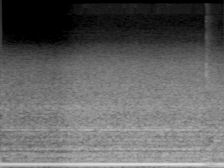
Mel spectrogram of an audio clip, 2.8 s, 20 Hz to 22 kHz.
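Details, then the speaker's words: Electric fan after replacing its faulty capacitor, previously noisy at speeds 1 and 2: a smooth, steady low hum at top speed with even airflow hiss and no rattle or buzz; it now runs normally. "e o barulho saiu com a troca do capacitor o aparelho Está super sensível"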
